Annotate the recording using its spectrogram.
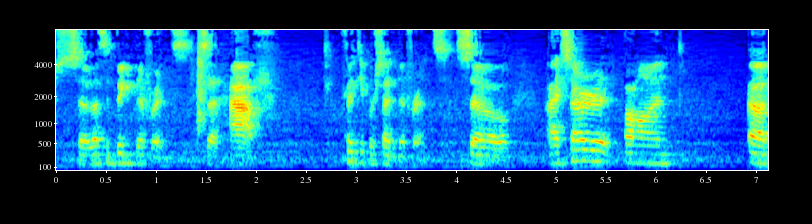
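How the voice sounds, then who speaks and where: A man in his twenties talking casually to camera in a personal vlog, hesitant, with many fillers and self-corrections. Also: a little high. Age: 20s. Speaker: vlogger. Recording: echoey room with clear background noise.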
